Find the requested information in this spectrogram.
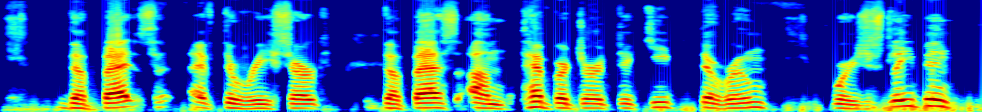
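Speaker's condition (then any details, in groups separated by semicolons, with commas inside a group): Ataxia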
